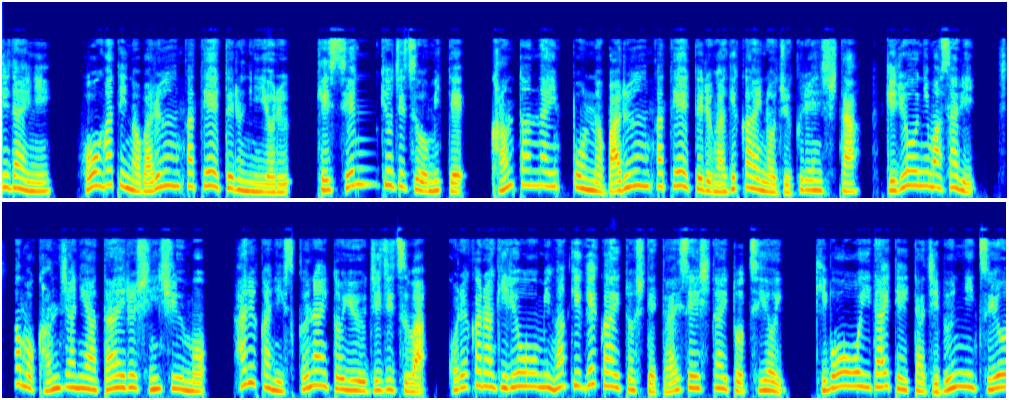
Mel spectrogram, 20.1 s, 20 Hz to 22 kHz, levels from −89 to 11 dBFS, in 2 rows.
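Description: Long network dropouts at 3.57–3.75 s and 10.01–10.19 s: about 160 ms of audio went missing each time, likely from lost packets. The receiver stretched the last sound into a fading buzz, with silence in the second gap before the audio resumes past the lost part.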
